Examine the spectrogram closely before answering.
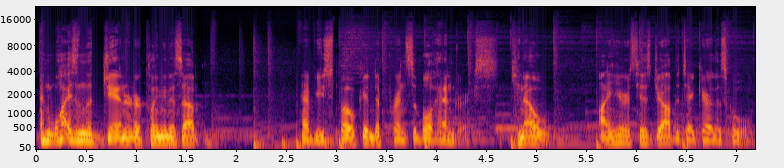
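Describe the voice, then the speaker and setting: A man's voice: medium pitch, expressive, brisk, soft background music, close to an everyday voice. A man playing a weary small-town sheriff in an audio drama, folksy, patronizing and dismissive. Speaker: voice actor.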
